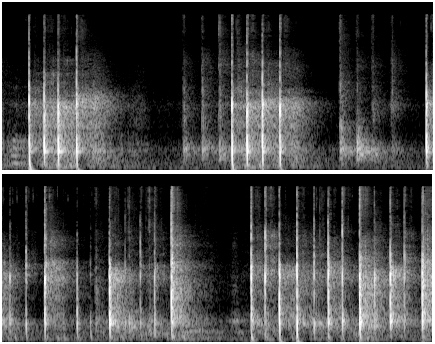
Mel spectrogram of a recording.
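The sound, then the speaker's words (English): Hands clap out the rhythm of Beethoven's Fifth Symphony: crisp, sharp claps in short bursts of three or four, separated by brief pauses, with the pattern repeating several times. “going to clap a well-known rhythm, see who the first person is to get it.”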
